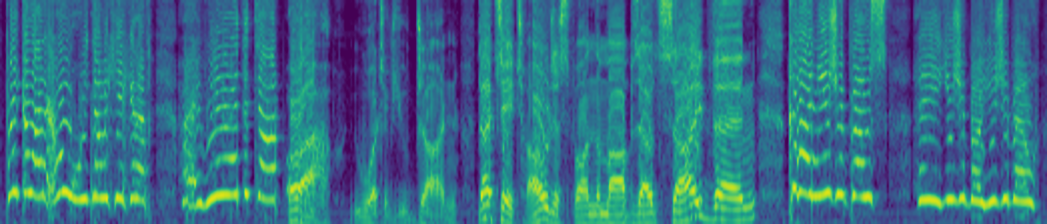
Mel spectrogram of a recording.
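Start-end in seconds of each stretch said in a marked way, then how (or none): 0.0-2.8 very high, small character voice; squeaky cartoon voice. 7.5-10.4 very high, urgent little voice; squeaky cartoon voice. High character urges allies.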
